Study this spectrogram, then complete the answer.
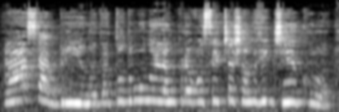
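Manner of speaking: high, fast, mocking little voice; nagging inner voice. Inner critic taunting the speaker, high and mocking. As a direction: needle yourself in a whiny high voice. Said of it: "vem aquela vozinha".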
